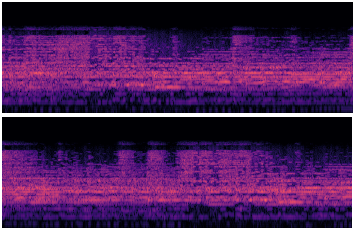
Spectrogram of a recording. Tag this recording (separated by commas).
Music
